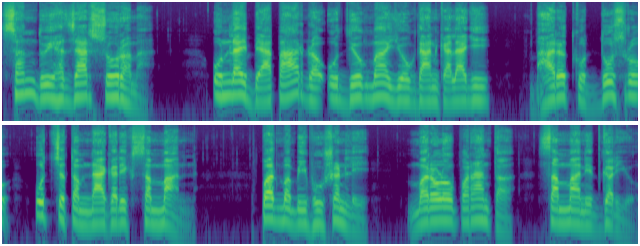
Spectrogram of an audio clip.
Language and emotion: Nepali, neutral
